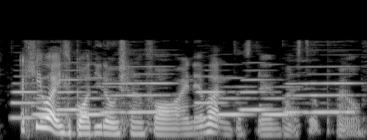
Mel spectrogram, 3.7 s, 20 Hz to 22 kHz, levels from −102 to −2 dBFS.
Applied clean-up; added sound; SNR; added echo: classical method Wiener filter.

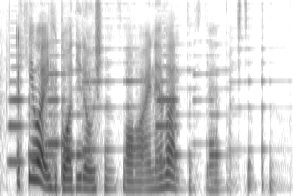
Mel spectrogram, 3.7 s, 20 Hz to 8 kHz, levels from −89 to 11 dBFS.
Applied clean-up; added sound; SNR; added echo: neural mask model RNNoise.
